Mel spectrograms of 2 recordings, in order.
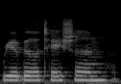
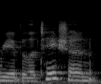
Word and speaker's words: rehabilitation: And then in rehabilitated and rehabilitation, I don't say the H sound.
